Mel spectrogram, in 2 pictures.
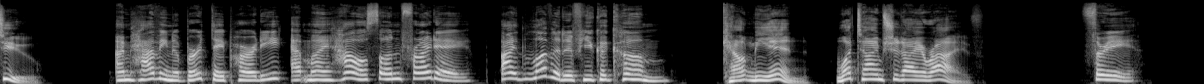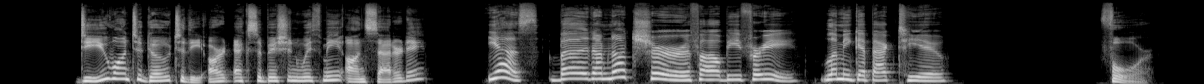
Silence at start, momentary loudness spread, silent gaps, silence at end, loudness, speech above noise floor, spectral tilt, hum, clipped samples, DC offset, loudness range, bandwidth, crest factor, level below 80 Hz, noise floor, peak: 0 s; 9 LU; none; 0.55 s; -12 LUFS; 77 dB; -4.5 dB/octave; none; under 0.1%; under 0.1%; 5 LU; 19 kHz; 14 dB; -46 dBFS; -89 dBFS; 0 dBFS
